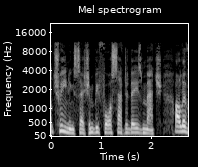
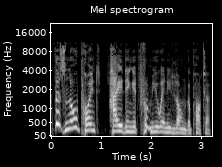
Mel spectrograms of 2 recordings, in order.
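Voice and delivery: lightly voiced stern professor, grave; a hint of a strict Scottish teacher breaking bad news; very serious; 5 semitones higher than usual. A narrator's reading. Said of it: "she said in a very serious voice".

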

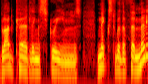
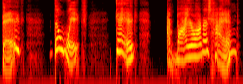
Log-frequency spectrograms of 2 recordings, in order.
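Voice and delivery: very high, incredulous creature voice; high-pitched amazement; astonished gnome; slower than usual. A narrator's reading. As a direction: squeak each question in disbelief. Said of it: "wider and wider in astonishment".

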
